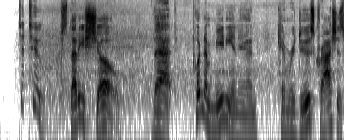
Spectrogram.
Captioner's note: cars driving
